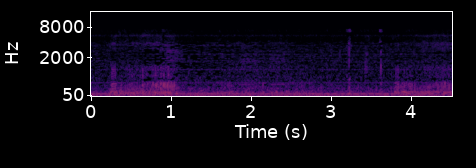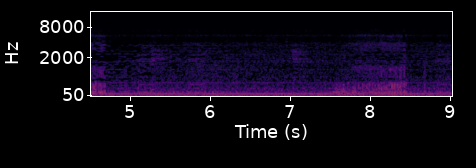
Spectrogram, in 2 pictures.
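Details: Chipper snoring, recorded with a Flip Video camcorder: three soft rumbling breaths about 3.5 seconds apart, roughly 17 a minute, over a steady low hum.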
